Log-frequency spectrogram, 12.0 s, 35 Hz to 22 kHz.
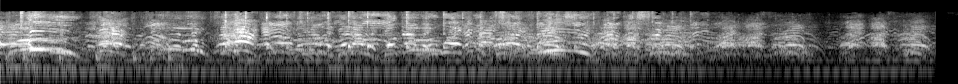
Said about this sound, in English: Here's just a little bit of sound from some of the riots of 2020. This wasn't the summer of love.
